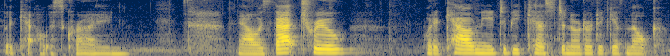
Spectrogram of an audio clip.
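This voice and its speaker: A woman reads a children's story aloud at a slow, careful pace. She is expressive and teacherly, often stepping out of the text to chat with her listeners. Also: lowish voice, a little hiss or hum. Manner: animated, teacherly, pauses for questions. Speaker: storyteller reading a picture book aloud.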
